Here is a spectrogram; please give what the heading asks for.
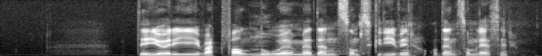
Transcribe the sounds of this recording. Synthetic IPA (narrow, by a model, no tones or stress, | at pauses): d̪̥ejøːɾɪːʋæʈfɑlnuːəmeːd̪ɛnsɔmskɾiːʋəɾoːd̪ɛnsɔmleːsəɾ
